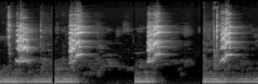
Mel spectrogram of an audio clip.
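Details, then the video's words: Yellow-and-green lorikeet, a Sulawesi endemic parrot, calling with four coarse, noisy screeches about a second and a half apart, separated by bursts of low hum. "Suara asli nuri dora memanggil"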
